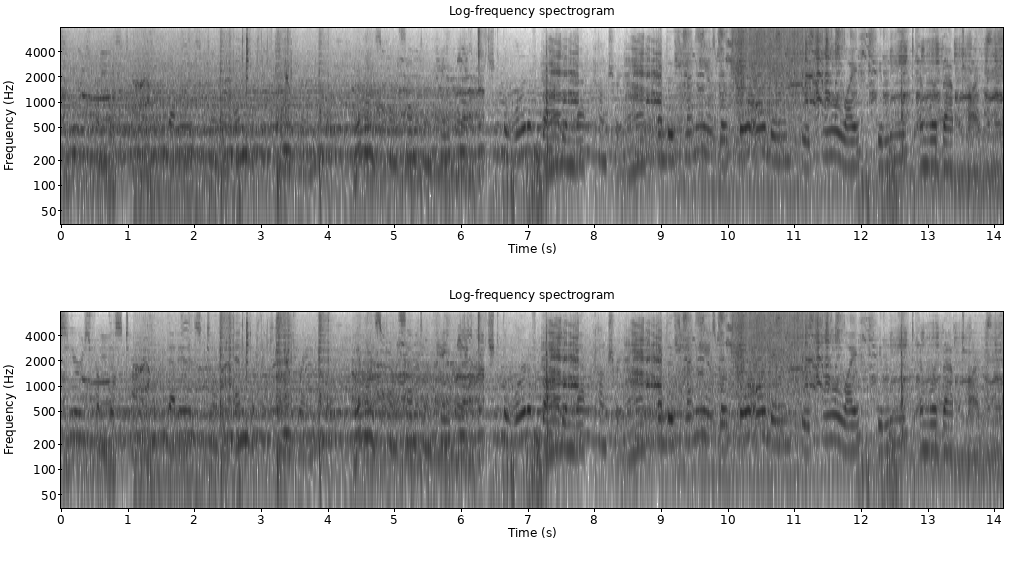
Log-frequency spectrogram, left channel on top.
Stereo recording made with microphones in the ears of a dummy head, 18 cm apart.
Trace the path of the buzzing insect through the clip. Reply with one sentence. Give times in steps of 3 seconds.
In this clip you hear the buzzing insect on the left from 0 s, in the centre from 3 s and on the right from 6 s.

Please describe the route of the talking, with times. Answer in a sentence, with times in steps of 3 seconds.
You can hear the talking on the right from 0 s and in the centre from 12 s.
